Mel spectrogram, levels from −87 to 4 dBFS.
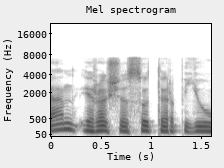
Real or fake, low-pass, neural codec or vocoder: fake; 7.2 kHz; codec, 16 kHz, 4 kbps, X-Codec, HuBERT features, trained on LibriSpeech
